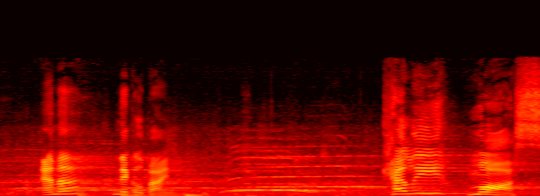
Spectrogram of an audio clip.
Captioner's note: crowd cheering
